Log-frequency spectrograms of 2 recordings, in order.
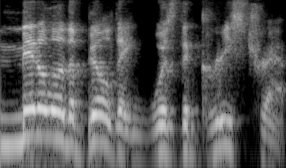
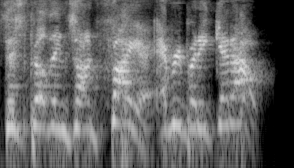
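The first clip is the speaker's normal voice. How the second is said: put-on very high, loud, urgent scream; 10 semitones higher, 5 dB louder than usual. Retelling a man bursting into a restaurant; imitating a man screaming. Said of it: "this guy screams".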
